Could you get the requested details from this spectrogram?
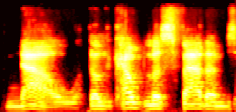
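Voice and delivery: slow, weighty narrator voice; fancy enunciating narrator. Retold or imitated. Host imitating the video's narrator, slow enunciated fancy voice. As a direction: draw out each word with fancy, careful diction. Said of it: "because he was enunciating".

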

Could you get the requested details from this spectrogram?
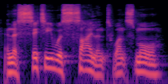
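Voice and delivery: plain reading voice

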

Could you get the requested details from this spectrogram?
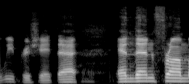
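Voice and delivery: usual speaking voice

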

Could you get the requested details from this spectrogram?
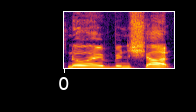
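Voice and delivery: high, drawn-out punchline in character; put-on high, slow voice of a wounded clerk; wounded joke character. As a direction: stretch it out high, like a shot man in a joke. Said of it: "he's, like, mumbling".

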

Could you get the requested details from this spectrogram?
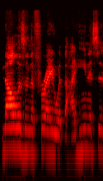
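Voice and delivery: ordinary talk, nothing marked

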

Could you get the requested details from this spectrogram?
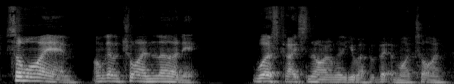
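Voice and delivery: ordinary talk, nothing marked

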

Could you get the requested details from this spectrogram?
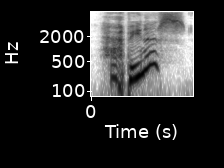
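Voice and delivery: high questioning retort. A narrator's reading. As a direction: throw the word back in high-pitched disbelief. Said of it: "retorted Mister Meagles".

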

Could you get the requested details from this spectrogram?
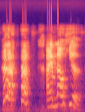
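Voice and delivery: slow and laughing. Real, not acted. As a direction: laugh it out slowly. Laughs while greeting the hosts.

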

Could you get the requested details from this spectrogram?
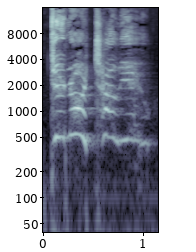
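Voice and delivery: high, loud gleeful voice; crowing that he was right; triumphant beaver. Acted. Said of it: "answered Mister Beaver".

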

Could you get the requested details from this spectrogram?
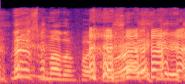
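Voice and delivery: Samuel L. Jackson. Retold or imitated. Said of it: "rather have Samuel L".

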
